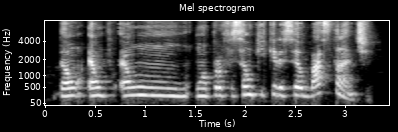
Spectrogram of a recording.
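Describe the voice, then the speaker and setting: A woman speaks at a moderate pace with a Minas Gerais accent. Her pitch is fairly high. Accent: mineiro (Minas Gerais). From Minas Gerais, Brazil, near Bahia border. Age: 50s. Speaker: fashion professor. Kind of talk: lecture.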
